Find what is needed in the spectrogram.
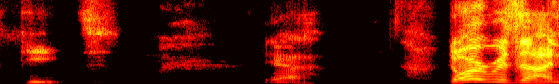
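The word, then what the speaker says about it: Geats: I've got friends who I talk with about Kamen Rider who will still call it Kamen Rider Gets when it's Geets.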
